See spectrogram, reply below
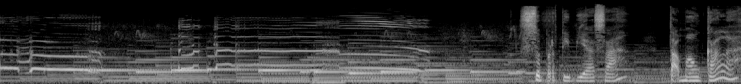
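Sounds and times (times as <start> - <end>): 
rooster crowing loudly in the morning: 0.0 - 1.1, 1.8 - 4.3
speech: 5.3 - 7.3.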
